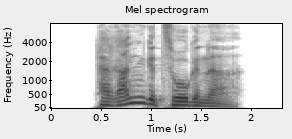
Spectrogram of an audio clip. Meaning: inflection of herangezogen: 1. strong/mixed nominative masculine singular 2. strong genitive/dative feminine singular 3. strong genitive plural
- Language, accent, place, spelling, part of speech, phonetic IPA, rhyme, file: German, Germany, Berlin, herangezogener, adjective, [hɛˈʁanɡəˌt͡soːɡənɐ], -anɡət͡soːɡənɐ, De-herangezogener.ogg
